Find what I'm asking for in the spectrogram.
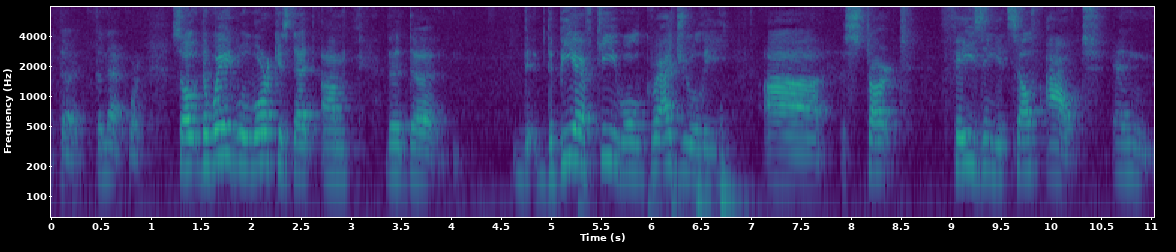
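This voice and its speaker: Guy with highish voice presenting at a meetup, stumbly and hesitant, roomy echo. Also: darkish tone. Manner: hesitant, halting, repeating words. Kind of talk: informal presentation and Q&A. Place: indoor meetup room. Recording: echoey room recording.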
